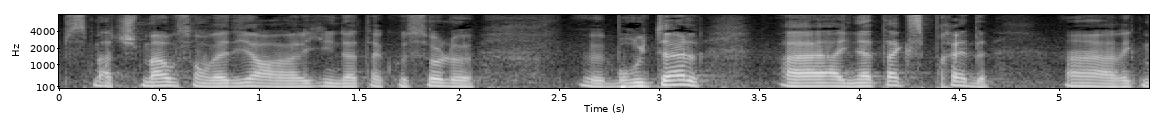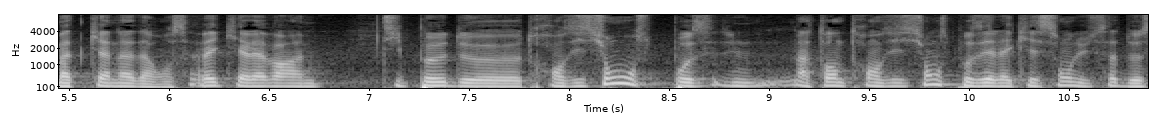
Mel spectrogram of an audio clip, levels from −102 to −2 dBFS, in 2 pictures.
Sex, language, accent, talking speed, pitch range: male, French, French, 250 wpm, 125-150 Hz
